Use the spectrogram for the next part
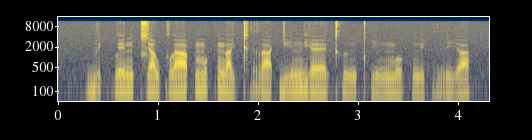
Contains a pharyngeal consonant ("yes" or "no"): no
